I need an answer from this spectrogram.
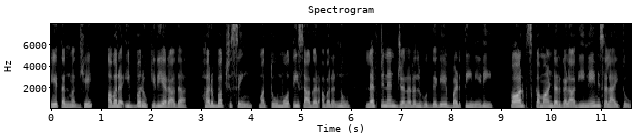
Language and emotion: Kannada, neutral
